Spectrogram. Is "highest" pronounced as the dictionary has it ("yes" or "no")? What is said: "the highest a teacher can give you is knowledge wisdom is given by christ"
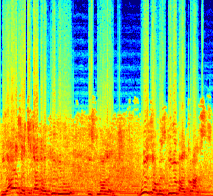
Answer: no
